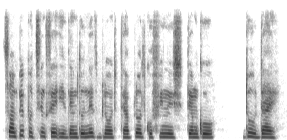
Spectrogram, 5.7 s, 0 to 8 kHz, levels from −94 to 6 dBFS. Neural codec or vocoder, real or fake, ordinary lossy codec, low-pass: none; real; none; 7.2 kHz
